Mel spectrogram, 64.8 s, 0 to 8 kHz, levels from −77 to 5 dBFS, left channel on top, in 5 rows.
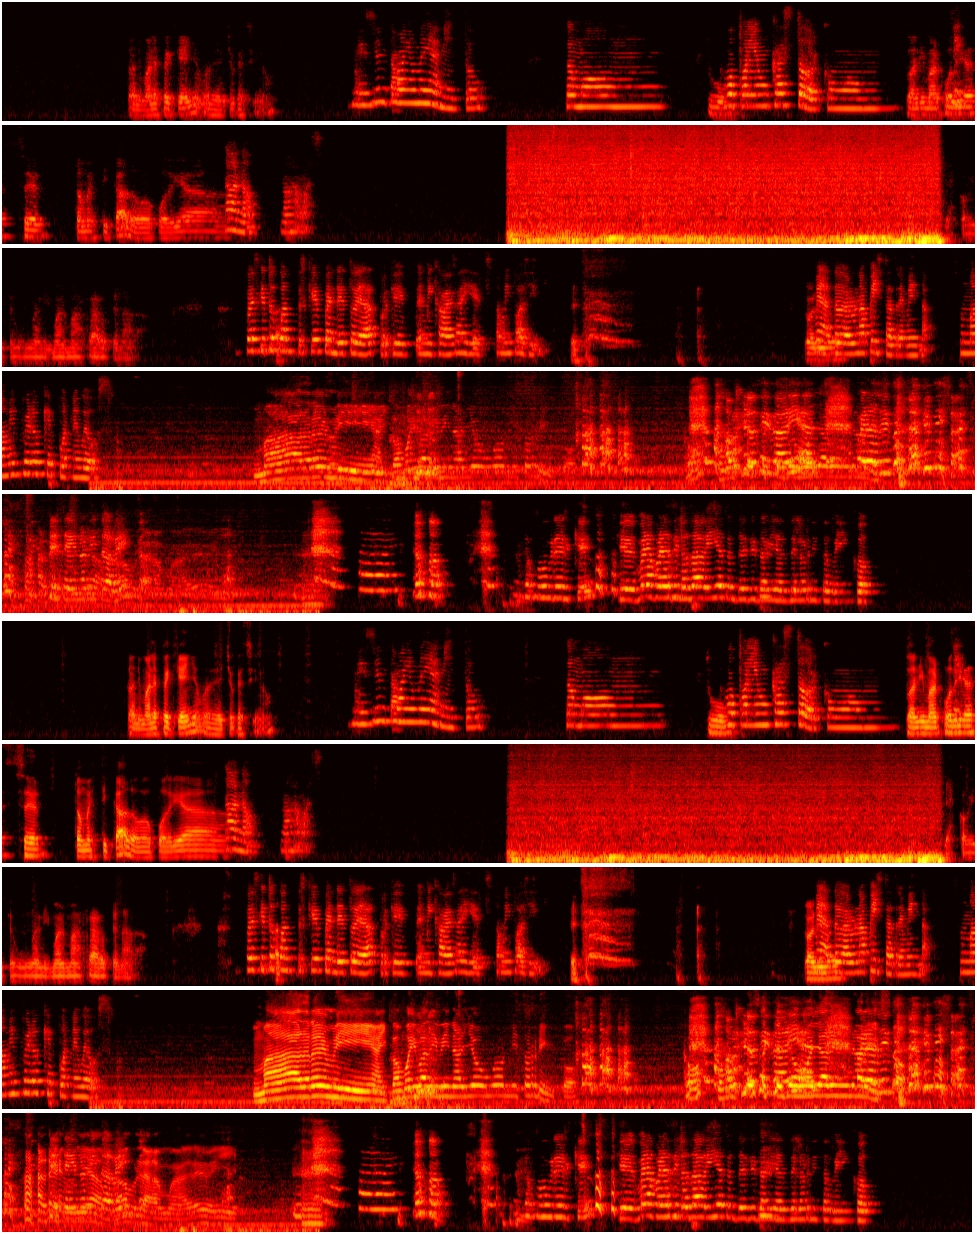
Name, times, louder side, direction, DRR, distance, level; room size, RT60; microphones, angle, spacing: voice 1, 1.7-3.6 9.4-9.7 12.1-13.5 13.9-16.1 16.7-16.8 24.6-24.9 25.5-27.8 28.8-29.0 33.5-34.4 35.2-35.3 36.7-37.1 42.3-46.6 48.0-51.0 51.3-51.5 52.2-55.0 55.8-56.2 58.3-58.4 58.7-58.9 59.8-59.9 62.0-62.3, right 8 dB, 85° right, 0.3 m, -29 dB
voice 2, 4.6-6.4 7.5-8.8 9.6-11.9 12.7-12.8 15.9-16.3 16.7-17.1 29.2-33.2 36.8-38.3 38.7-40.4 43.8-44.7 46.6-47.3 48.1-53.8 56.0-57.7 58.2-59.8 60.1-63.4, equal, 5° right, 0.7 m, -30 dB
sound 1, 19.7-25.5, left 2 dB, 75° left, 0.4 m, -25 dB
sound 2, 40.1-56.1, left 1 dB, 30° left, 0.8 m, -41 dB
2.4 x 2.2 x 3.3 m
head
